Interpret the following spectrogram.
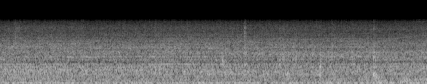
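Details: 2013 Ford F-150 4x4 Lariat, front left drive axle: steady coarse grinding rush, goes away after a short while; owner suspected IWE, passenger-side IWE later repaired.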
